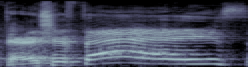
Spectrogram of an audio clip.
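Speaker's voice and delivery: high, drawn-out gadget announcement; camera announcing a face. Acted. Camera announces the face to its owner, high drawn-out call. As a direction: stretch it out high, like an excited device.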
